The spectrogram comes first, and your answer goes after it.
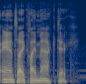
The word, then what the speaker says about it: anticlimactic: that would have been so anticlimactic and yes that is the proper way to say that word climactic I I learned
